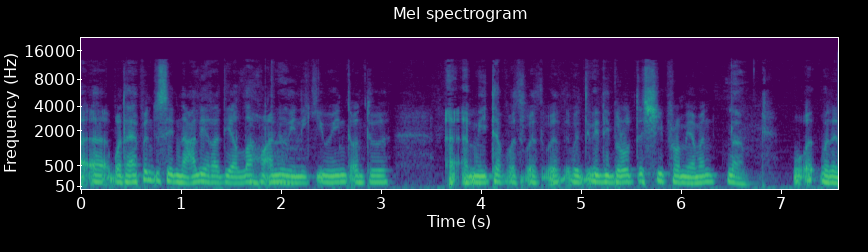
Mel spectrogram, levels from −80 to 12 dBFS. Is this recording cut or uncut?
uncut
